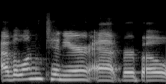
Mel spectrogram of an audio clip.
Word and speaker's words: Vrbo: Well, we're excited to hear about your experience, and I think I'm saying this right Verbo with formerly known as VRBO. – That's correct.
